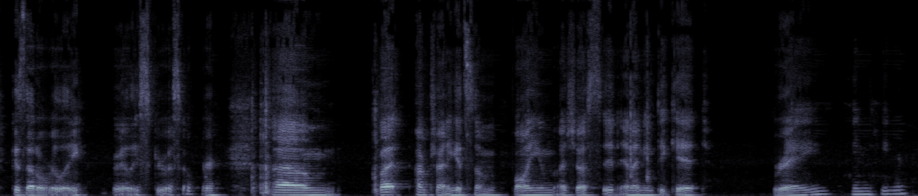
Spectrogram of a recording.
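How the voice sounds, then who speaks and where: A man's voice: mid-range voice, fairly even intonation, measured pace, creaky, a little hiss or hum. A man chatting casually as the host and storyteller of a livestream. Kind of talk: casual livestream hosting chat.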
